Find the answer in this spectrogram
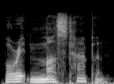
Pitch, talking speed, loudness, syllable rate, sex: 115 Hz, 210 wpm, -14 LUFS, 4.8 syllables/s, male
